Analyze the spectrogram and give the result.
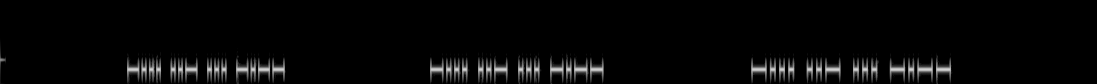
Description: Morse code, heard as a keyed tone, about 28 wpm, 700 Hz. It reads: BUSY BUSY BUSY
